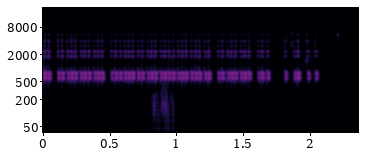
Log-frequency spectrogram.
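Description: Online spinning name-picker wheel's ticking sound effect: the ticks come so fast they run together into a steady tone, then break into separate ticks as the wheel slows near the end.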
